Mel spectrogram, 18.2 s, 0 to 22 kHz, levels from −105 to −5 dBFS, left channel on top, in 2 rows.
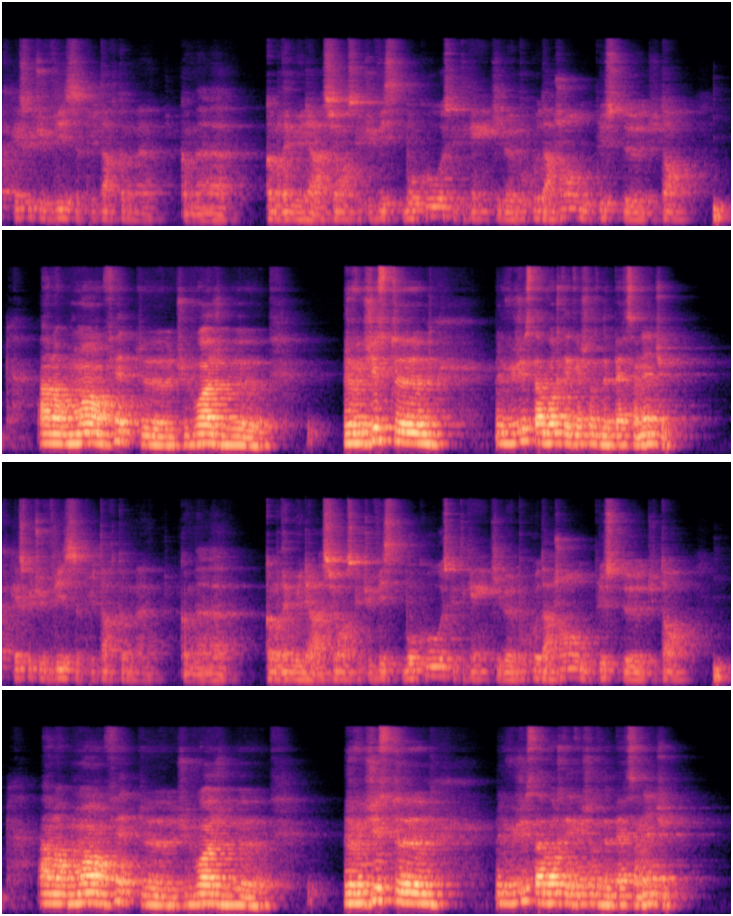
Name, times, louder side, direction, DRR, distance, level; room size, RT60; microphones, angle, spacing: voice 1, 0.0-1.9 2.2-2.9 3.3-8.5, right 2 dB, 45° right, -3 dB, 0.6 m, -34 dB
voice 2, 9.2-12.7 13.4-14.9 15.3-17.4, left 1 dB, 85° left, -1 dB, 0.6 m, -20 dB
2.5 x 2.4 x 3.3 m, 1.1 s
head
